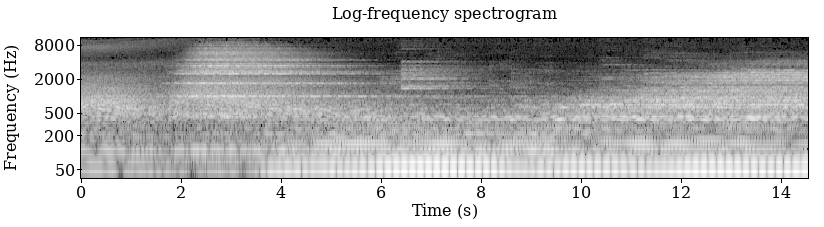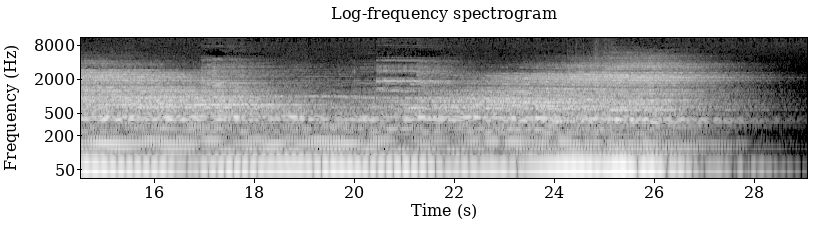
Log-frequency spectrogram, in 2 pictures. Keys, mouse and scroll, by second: 1.2 click, 1.9 click, 2.6 click, 3.9 middle click, 5.5-5.9 scroll up 2, 6.4-6.8 scroll up 1, 7.1 z, 7.6-8.5 scroll up 5, 8.6 middle click, 11.5 click, 12.8 middle click, 14.5-15.3 scroll down 7, 15.7 scroll down 1, 17.1 click, 18.3 click, 20.2 click, 21.7 click, 23.4 click, 25.9 click, 26.7-27.2 scroll down 3, 27.7 middle click.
